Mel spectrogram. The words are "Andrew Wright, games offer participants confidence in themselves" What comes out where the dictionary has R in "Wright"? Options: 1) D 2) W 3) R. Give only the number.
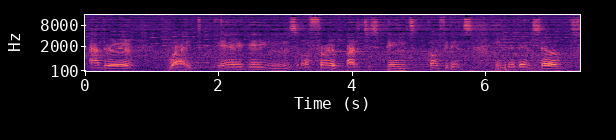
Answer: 2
